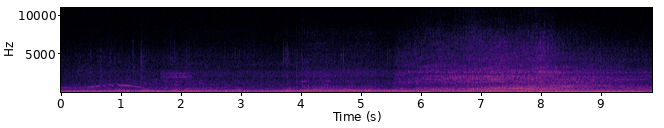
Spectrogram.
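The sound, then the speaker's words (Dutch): A loud tractor engine, driven by a man, rumbles with deep chugging that grows louder and rougher toward the end as it drives past, with faint background voices mixed underneath. “Nou, dat was geen motor hoor. Dat was een of andere lul op een tractor.”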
